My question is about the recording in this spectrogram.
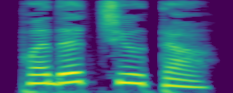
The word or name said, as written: ಪದಚ್ಯುತೆ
